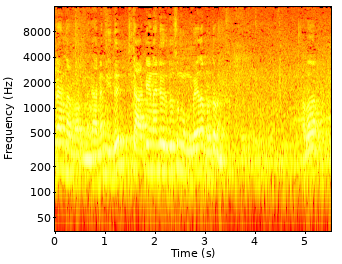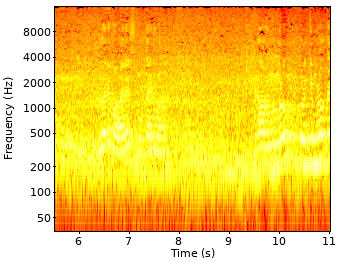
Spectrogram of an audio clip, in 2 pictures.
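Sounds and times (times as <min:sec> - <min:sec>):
man speaking: 0:00.0 - 0:03.5, 0:06.3 - 0:08.0, 0:09.5 - 0:11.0
steady background hum: 0:00.0 - 0:11.0.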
